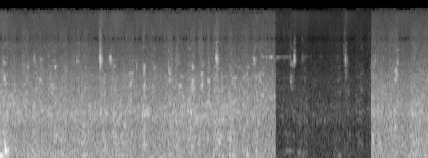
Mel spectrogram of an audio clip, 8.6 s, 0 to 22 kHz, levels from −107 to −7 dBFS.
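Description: From 5.51 to 7.43 s the speech drops by about 23 dB to a faint residue, likely one channel inverted, so the centred signal cancels when both channels are summed to mono. The waveform collapses abruptly, and the spectrogram goes nearly empty.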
